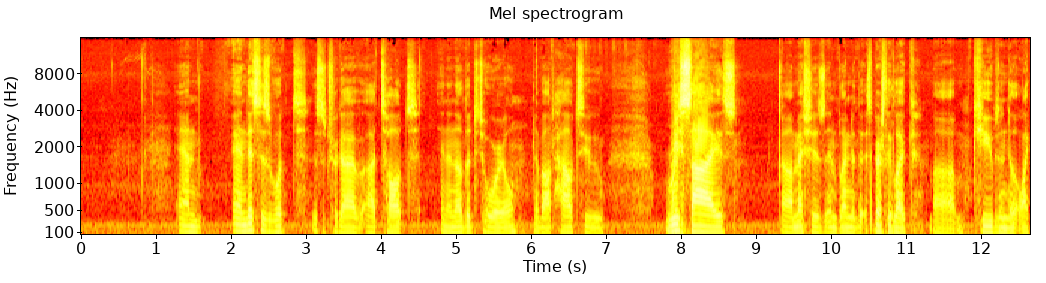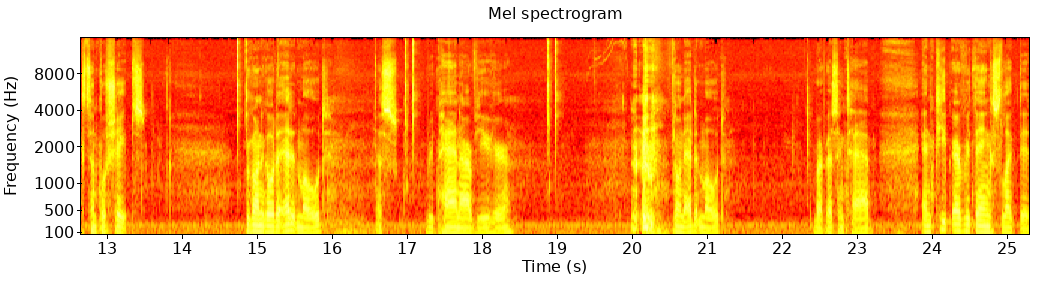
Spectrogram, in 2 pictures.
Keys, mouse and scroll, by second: 0.8-1.4 scroll, 14.8-15.7 drag, 15.7 scroll, 17.0-21.2 drag, 21.2-22.6 scroll, 22.6 Tab.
